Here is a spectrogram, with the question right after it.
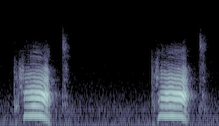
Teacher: when the hard C is sounded you have to make the air out of your mouth with a force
